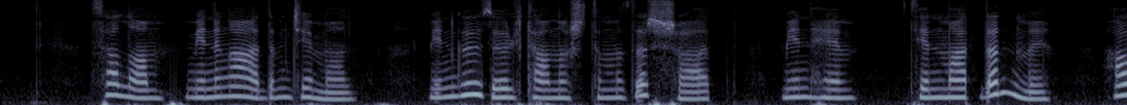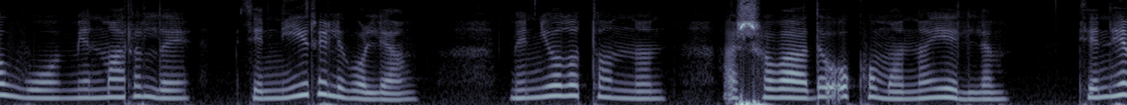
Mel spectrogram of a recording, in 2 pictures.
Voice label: greetings, turkmen

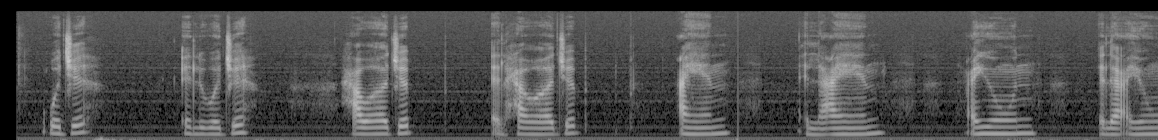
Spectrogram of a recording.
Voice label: face parts, arabic

